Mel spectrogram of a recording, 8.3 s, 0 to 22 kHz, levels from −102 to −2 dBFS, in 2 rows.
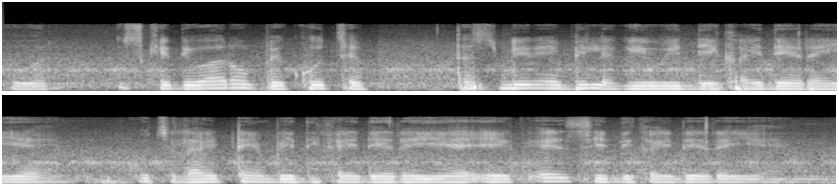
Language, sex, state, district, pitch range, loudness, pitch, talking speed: Hindi, male, Rajasthan, Bikaner, 120-135 Hz, -14 LUFS, 125 Hz, 185 wpm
